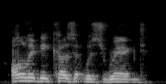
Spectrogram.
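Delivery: plain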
